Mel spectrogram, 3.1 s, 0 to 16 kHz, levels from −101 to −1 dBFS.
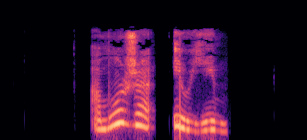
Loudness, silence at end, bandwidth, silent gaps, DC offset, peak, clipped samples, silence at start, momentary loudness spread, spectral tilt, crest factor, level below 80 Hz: -21 LUFS; 0.8 s; 8.2 kHz; 1.56-1.68 s; under 0.1%; -6 dBFS; under 0.1%; 0.9 s; 12 LU; -4 dB/octave; 18 dB; -58 dBFS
